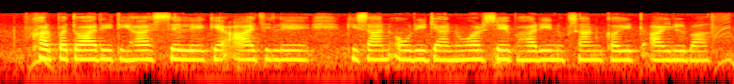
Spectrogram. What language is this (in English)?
Bhojpuri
